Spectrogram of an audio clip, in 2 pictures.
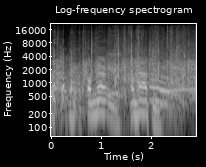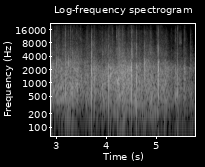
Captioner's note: all laughing; audience applauding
